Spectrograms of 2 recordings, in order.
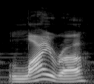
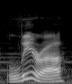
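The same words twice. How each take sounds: First: The name is said the original Japanese way. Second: The name is said the English dub way.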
